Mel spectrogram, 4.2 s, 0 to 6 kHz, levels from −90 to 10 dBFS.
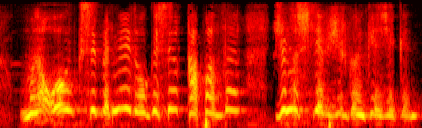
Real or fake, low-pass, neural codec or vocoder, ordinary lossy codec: real; 5.4 kHz; none; AAC, 24 kbps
